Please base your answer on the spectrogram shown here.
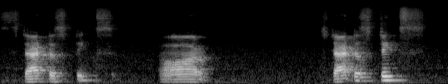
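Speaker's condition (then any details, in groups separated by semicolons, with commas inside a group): No condition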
